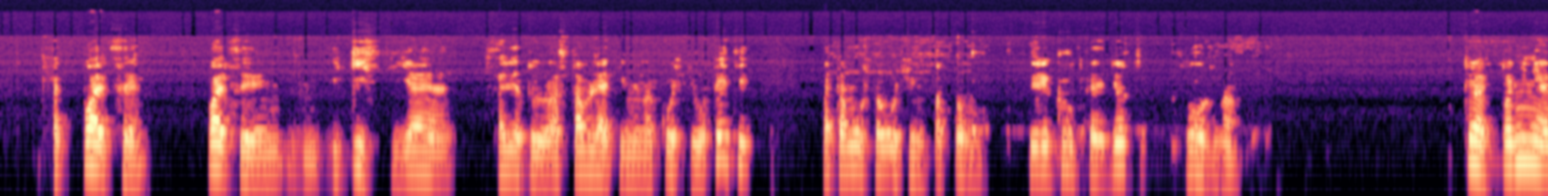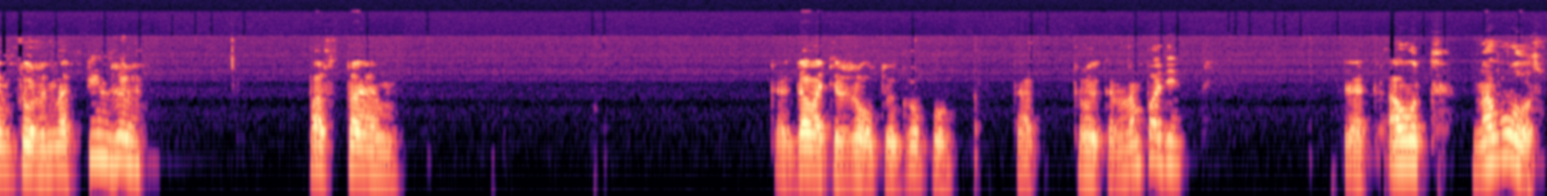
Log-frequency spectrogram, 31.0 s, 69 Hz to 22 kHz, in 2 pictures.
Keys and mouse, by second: 0.8 middle click, 2.5 shift+middle click, 5.5 middle click, 7.8-9.5 middle drag, 14.4-15.7 drag, 16.5 click, 20.3 click, 21.4-23.7 drag, 24.5 click, 25.7 KP_3, 26.8-28.4 middle drag, 28.9 shift+middle click, 29.9 middle click, 30.7 shift+middle click.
